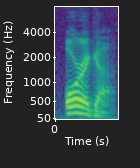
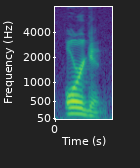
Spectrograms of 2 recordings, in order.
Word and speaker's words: Oregon: idiot they say no you pronounce it like the instrument with keys in the church oregon where do you live portland organ and if i said oh you live in portland oregon which i have said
